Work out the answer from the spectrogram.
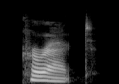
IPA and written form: kəˈrɛkt (correct)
